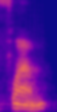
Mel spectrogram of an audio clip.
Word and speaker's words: phlegm: Man was like those silent letters they just learned about in English class, like the S in island or the G in phlegm.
